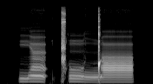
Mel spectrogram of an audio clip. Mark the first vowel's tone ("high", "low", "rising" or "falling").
falling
